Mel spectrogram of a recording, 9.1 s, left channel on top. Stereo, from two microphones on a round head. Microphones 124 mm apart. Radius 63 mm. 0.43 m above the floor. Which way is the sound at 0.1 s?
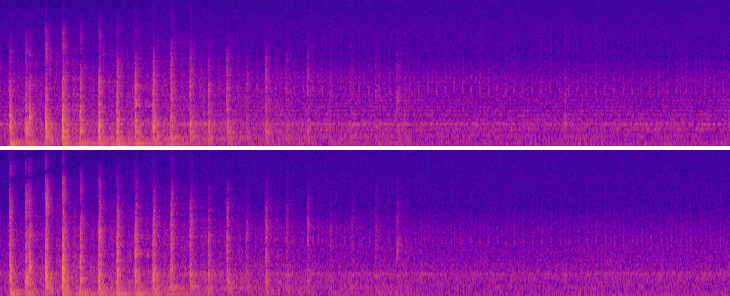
55° right (ahead or behind).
